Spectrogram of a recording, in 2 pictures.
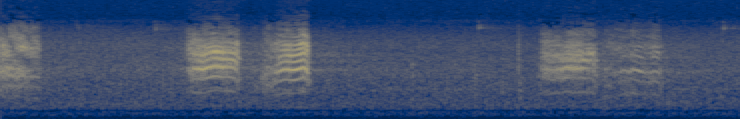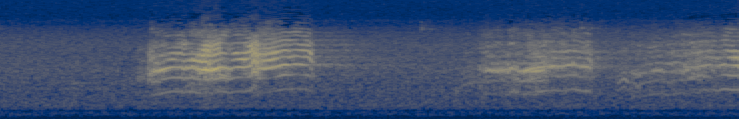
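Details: Endangered great green macaws feeding in the wild give loud, harsh, grating squawks in short bursts, some single and some in rough runs of several, spaced irregularly over a soft background hiss.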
